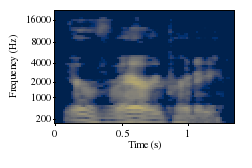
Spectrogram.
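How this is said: It is said in a suggestive, leering tone. The person is being treated as an object. The speaker calls it wrong.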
